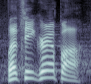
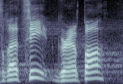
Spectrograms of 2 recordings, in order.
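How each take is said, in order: First: There is no pause before Grandpa. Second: There is a pause before Grandpa.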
